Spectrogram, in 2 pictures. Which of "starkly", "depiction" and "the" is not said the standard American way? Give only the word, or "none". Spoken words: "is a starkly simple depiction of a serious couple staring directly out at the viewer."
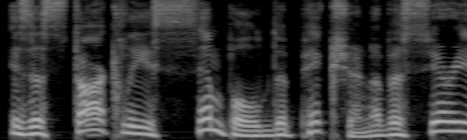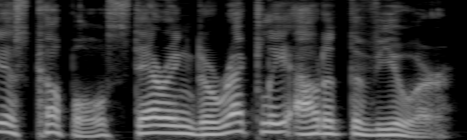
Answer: none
